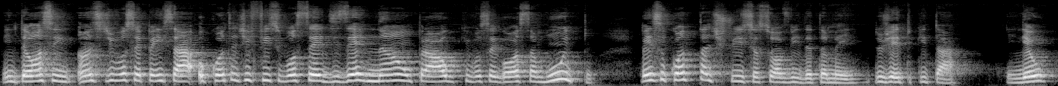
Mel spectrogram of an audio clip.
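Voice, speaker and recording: Earnest Brazilian woman, mellow voice. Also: a little high, normal speed, reverberant. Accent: Brazilian Portuguese. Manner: earnest, keeps checking in with "entendeu?". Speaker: weight-loss coach. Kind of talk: casual live stream talk.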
